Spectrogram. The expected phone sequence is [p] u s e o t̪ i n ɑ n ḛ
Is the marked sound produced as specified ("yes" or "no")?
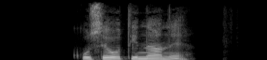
no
